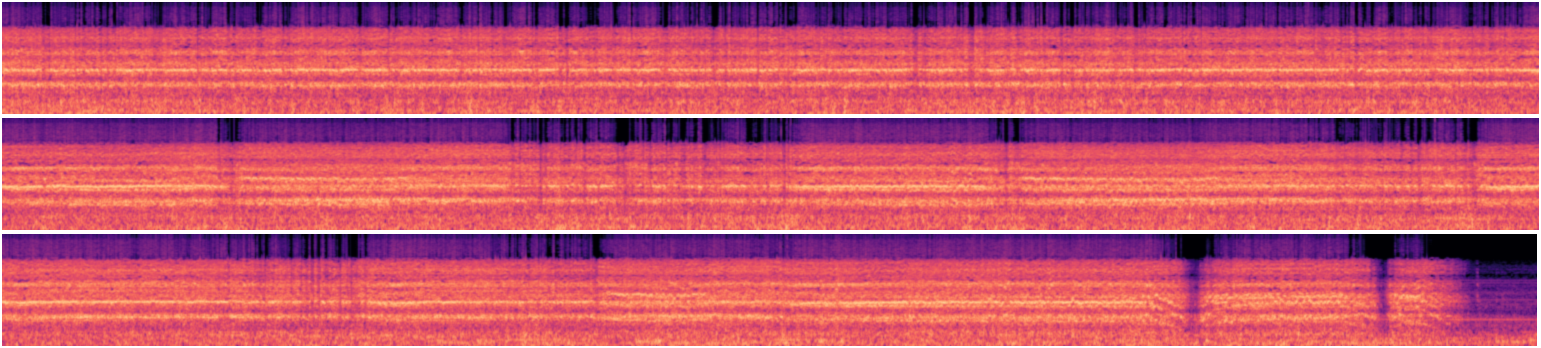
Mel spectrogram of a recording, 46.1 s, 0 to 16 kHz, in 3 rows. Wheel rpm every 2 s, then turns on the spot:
230, 230, 230, 230, 230, 230, 230, 230, 210, 220, 230, 230, 210, 210, 230, 230, 230, 230, 220, 220, 210, 150, 90.
none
